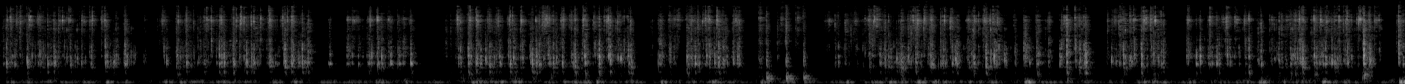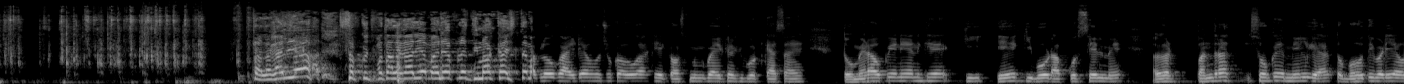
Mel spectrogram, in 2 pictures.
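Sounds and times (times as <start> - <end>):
mechanical keyboard typing: 0.0 - 16.8.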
